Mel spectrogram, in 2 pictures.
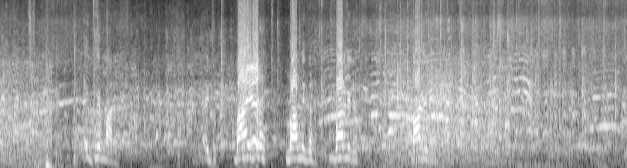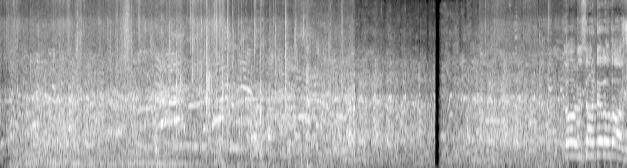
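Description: Several men shout and argue excitedly close by.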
